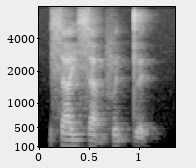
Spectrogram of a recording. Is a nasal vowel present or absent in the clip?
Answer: absent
